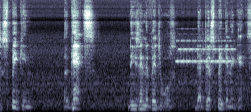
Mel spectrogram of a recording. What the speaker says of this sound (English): Excuse the phone ring.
